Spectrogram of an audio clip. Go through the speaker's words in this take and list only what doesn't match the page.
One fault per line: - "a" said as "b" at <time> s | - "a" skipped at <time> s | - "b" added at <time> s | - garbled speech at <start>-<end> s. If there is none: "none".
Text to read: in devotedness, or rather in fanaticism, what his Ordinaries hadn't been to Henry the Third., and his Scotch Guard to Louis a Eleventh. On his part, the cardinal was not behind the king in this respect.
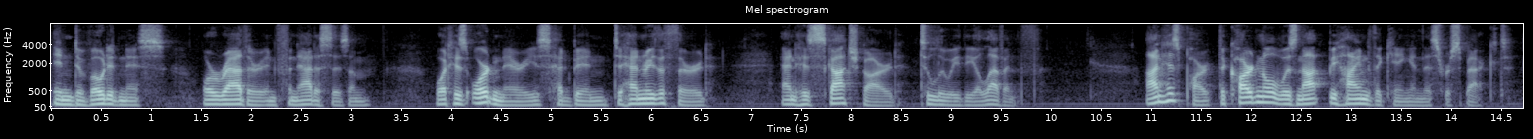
- "hadn't" said as "had" at 5.0 s
- "a" said as "the" at 9.1 s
